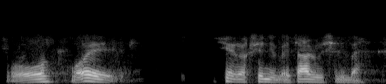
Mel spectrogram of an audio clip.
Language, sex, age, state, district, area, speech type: Manipuri, male, 18-30, Manipur, Chandel, rural, conversation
